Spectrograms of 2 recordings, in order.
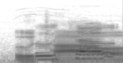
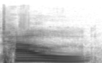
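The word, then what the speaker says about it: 歌う: Utao U? tame No, What? it's Google Trend. yeah, Utao? No. it's So just utau.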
